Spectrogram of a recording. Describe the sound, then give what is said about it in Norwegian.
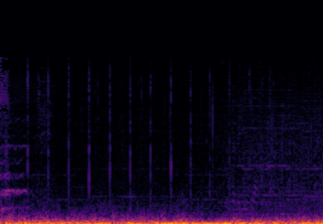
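An audience applauds for the sixth-place winner at a prize-giving: scattered sharp claps ring out over a dense, rumbling wash of crowd noise that holds steady throughout, with murmuring voices mixed in. “En stor applaus.”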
